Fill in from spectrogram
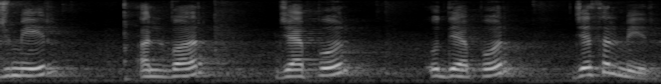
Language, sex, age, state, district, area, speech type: Sindhi, female, 60+, Rajasthan, Ajmer, urban, spontaneous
